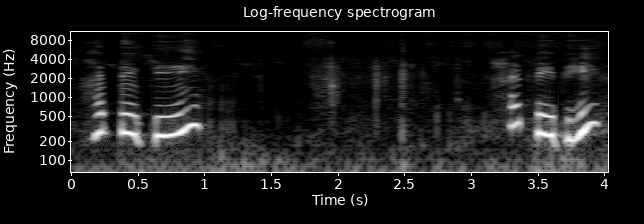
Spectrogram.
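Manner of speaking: high cooing voice. Real, not acted. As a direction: coo it sweetly upward. High coo to foal.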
